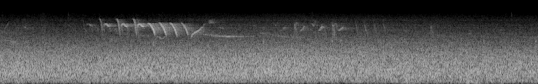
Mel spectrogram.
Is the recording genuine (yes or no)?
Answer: no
